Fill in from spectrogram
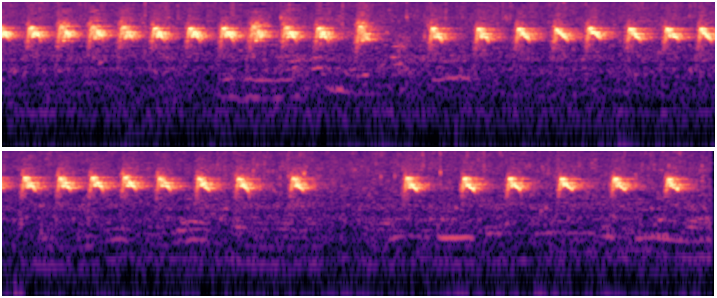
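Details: Grey-cheeked bulbul (cucak jenggot) training recording with water sound: a fast run of sharp, high chip notes, about three per second, pausing briefly near the middle and again toward the end, over steady rushing water.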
